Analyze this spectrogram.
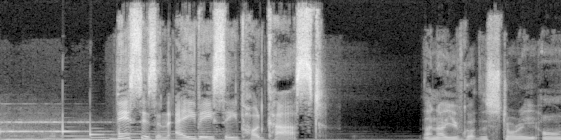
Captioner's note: podcast Plays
